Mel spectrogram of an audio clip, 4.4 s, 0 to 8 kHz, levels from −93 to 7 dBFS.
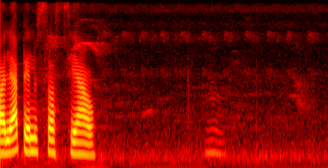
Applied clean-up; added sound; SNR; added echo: none; none; none; none.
